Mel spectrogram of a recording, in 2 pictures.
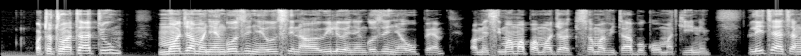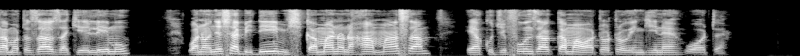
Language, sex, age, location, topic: Swahili, male, 25-35, Nairobi, education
